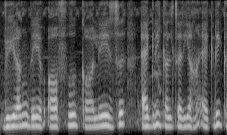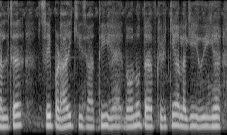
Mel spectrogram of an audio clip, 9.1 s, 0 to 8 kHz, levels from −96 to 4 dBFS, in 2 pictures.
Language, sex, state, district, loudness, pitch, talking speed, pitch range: Hindi, female, Chhattisgarh, Kabirdham, -25 LUFS, 205 Hz, 105 wpm, 195-220 Hz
